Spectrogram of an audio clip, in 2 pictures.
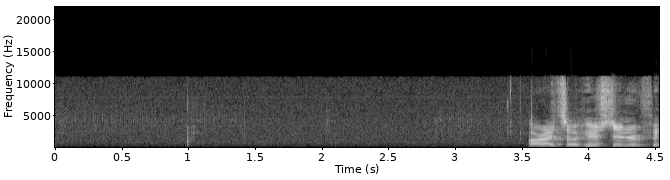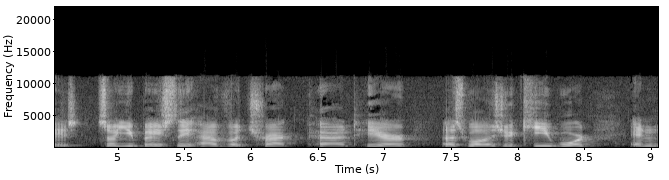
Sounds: speech

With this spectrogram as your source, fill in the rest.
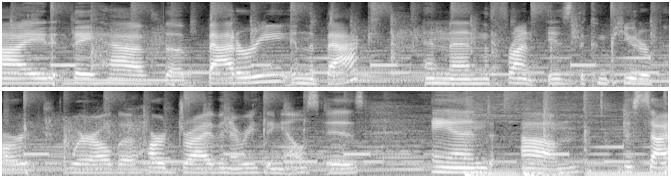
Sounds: music, speech

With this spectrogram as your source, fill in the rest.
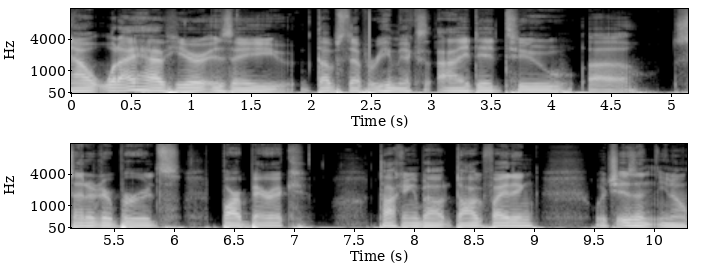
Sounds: speech

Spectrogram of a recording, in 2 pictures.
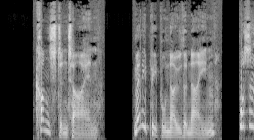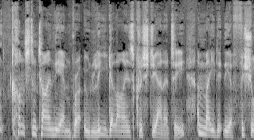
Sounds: speech

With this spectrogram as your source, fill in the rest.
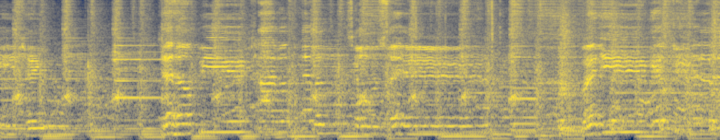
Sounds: music, singing

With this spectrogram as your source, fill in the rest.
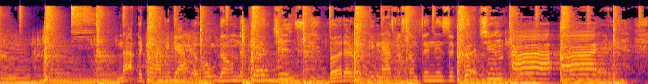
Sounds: soul music, blues, music

